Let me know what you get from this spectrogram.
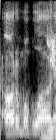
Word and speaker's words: Automoblog: Am I saying that right? Automoblog? – Yes, that's correct.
